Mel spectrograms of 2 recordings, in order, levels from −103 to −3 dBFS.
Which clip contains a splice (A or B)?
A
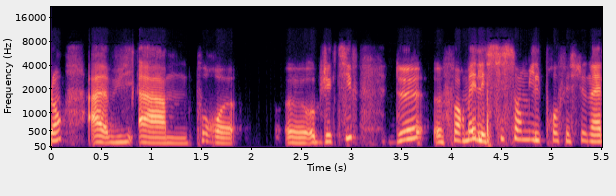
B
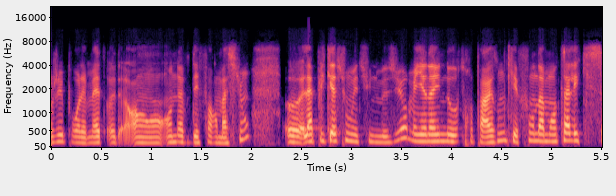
B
